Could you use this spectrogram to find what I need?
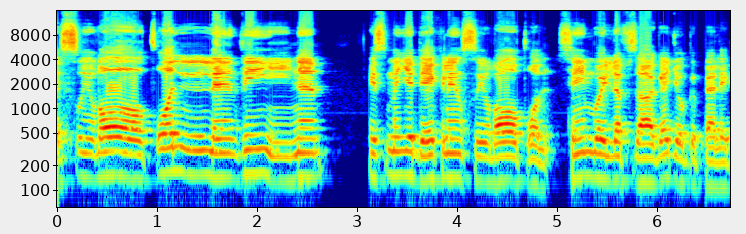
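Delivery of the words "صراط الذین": drawn-out Quranic recitation; slow recitation. Shown as a demonstration. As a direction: recite slowly and carefully. Recites verse.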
